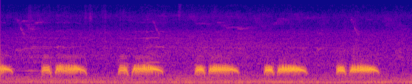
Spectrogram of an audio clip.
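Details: Loud, close spotted dove in 'thổ' voice style during trapping, delivering about six quick phrases, each a short coo then a longer mellow coo, roughly once per second.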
